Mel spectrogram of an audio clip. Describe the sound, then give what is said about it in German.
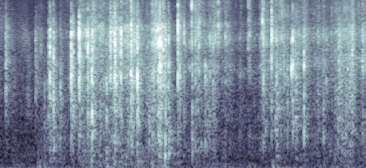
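Christmas gift wrapping paper crinkles and rips in a busy, irregular flurry of rustling as a present is torn open, with no voices over it. “Mal gucken, was im ersten Geschenk drin ist.”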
